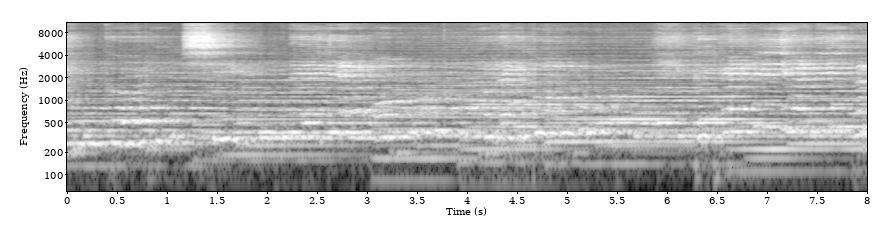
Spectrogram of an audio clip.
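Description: A woman singing a Korean Christian worship song into a microphone over instrumental accompaniment.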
